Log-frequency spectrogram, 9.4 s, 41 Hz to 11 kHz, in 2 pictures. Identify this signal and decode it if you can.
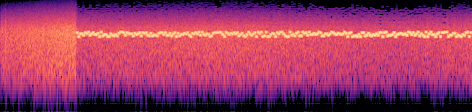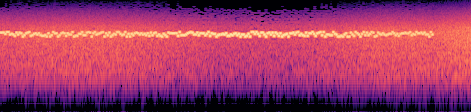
Multi-tone FSK (Olivia or MFSK type), about 500 Hz wide, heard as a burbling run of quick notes, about 62.5 baud, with radio static.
